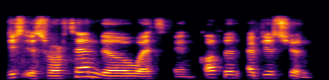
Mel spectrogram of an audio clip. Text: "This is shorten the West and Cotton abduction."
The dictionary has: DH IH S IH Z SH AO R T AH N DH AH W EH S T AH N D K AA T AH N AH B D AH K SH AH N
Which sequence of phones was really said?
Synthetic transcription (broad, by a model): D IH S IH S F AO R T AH N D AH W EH T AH N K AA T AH N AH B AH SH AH N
